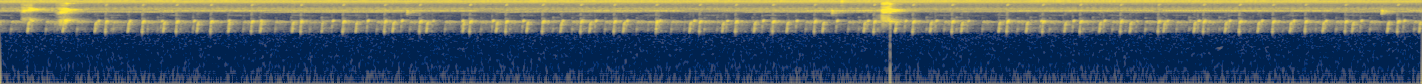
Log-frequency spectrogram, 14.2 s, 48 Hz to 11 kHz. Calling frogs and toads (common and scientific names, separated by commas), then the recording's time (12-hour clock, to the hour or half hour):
pointedbelly frog (Leptodactylus podicipinus), lesser tree frog (Dendropsophus minutus), dwarf tree frog (Dendropsophus nanus)
3am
